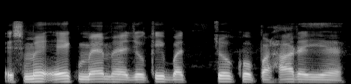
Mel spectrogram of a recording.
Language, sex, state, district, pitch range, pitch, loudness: Hindi, male, Bihar, Jamui, 115-125 Hz, 120 Hz, -16 LUFS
